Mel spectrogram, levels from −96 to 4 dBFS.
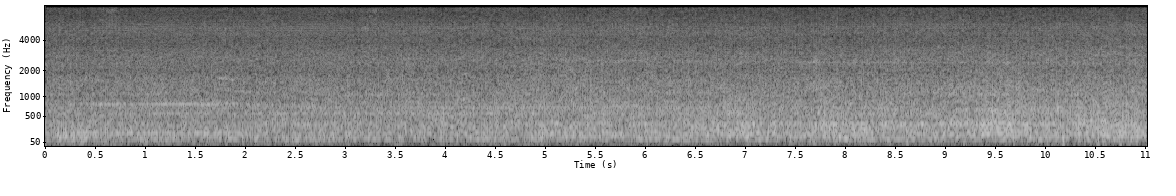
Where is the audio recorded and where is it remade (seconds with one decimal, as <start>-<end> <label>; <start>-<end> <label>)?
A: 0.0-0.9 remade; 0.9-1.5 recorded; 1.5-2.4 remade; 2.4-3.0 recorded; 3.0-11.0 remade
